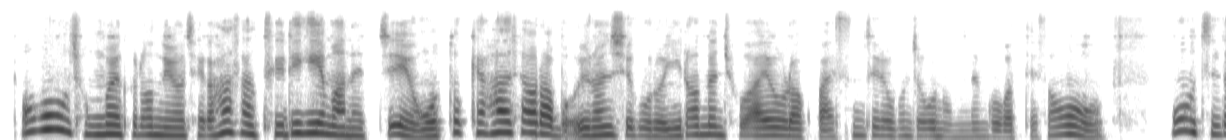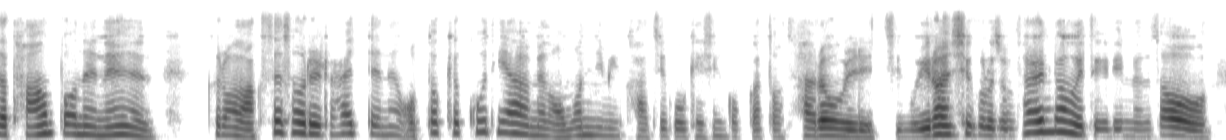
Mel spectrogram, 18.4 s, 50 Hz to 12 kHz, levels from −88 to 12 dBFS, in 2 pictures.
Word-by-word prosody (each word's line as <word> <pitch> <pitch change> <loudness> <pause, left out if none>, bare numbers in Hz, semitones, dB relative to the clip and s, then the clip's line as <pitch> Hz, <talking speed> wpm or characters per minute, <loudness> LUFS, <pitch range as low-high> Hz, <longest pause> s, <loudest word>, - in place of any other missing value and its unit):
어. 310 +4 +4
정말 210 -1 +2
그러네요. 195 -3 -1
제가 180 0 -5
항상 240 +1 +1
드리기만 220 -3 +2
했지 190 +4 -1
어떻게 170 +10 -1
하셔라 245 -2 +4
뭐 170 - -5
이런 185 +2 +2
식으로 175 -3 -3
"이러면 200 +4 -2
좋아요."라고 175 - -1
말씀드려 175 +3 -9
본 175 +1 -14
적은 170 0 -8
없는 155 +1 -17
것 155 0 -9
같아서. 160 +3 -4 0.5
어 275 0 -1
진짜 210 -3 0
다음 205 +3 0
번에는 200 -6 -1 0.4
그런 190 -5 -1
액세서리를 230 +1 +1
할 225 +1 -2
때는 200 -3 -10
어떻게 240 +9 -6
코디하면 240 -9 -2
어머님이 175 +3 -7
가지고 160 +1 -12
계신 160 +1 -15
것과 155 0 -13
더 155 - -14
잘 180 +4 -3
어울릴지 160 -5 +3
뭐 155 +1 -7
이런 210 +4 +7
식으로 200 -3 -3
좀 175 0 -8
설명을 255 0 +4
드리면서 165 0 +2
190 Hz, 345 characters per minute, -24 LUFS, 170-220 Hz, 0.5 s, 이런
